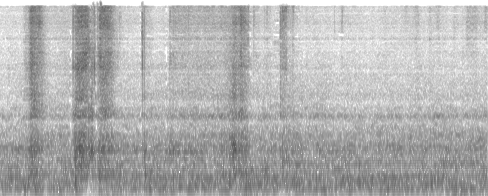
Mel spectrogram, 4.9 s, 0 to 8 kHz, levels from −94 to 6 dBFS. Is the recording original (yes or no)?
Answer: no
